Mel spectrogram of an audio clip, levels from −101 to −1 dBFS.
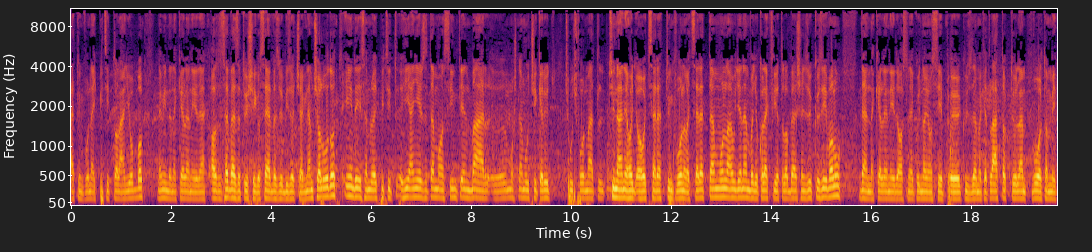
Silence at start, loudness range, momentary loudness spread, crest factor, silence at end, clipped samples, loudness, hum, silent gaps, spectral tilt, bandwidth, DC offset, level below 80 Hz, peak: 0 s; 4 LU; 8 LU; 16 dB; 0 s; under 0.1%; -17 LUFS; none; none; -6.5 dB/octave; 11 kHz; under 0.1%; -44 dBFS; 0 dBFS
